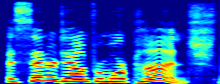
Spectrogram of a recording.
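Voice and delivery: called out high and loud across the room; calling out. A narrator's reading. Linda calling across the party, high and loud. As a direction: raise the voice to carry over a party.

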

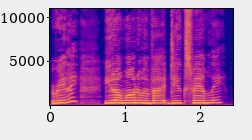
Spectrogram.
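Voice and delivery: can't believe what she hears; surprised mother. Acted. Mother reacting to son's refusal, incredulous.

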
